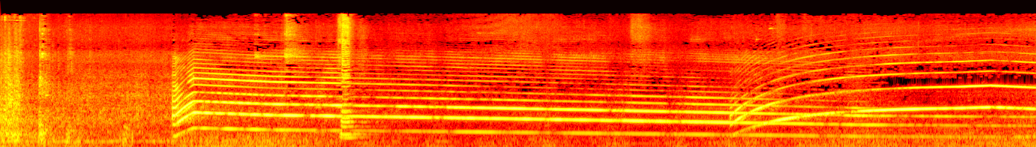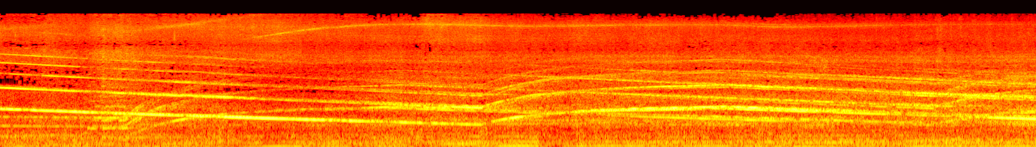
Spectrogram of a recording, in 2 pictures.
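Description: Fire apparatus mechanical sirens of the Federal Q type. One siren spins up sharply about two seconds in and winds down slowly in pitch. A second winds up around ten seconds in and falls away. The sirens are revved up and down again in the last several seconds, over the low steady rumble of the trucks' diesel engines, with two sharp clicks early on.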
